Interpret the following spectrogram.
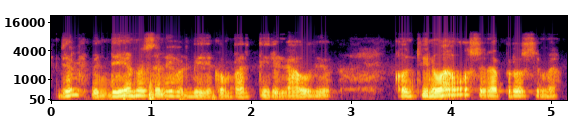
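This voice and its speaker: A preacher delivering a fervent sermon, repeating hallelujah between phrases and often dropping to a breathy whisper. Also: mid-range voice, wildly swooping pitch, moderate pace, lo-fi sound, slight background noise.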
